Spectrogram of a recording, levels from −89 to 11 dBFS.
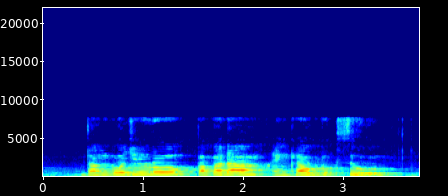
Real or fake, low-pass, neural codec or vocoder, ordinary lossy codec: fake; none; codec, 16 kHz, 8 kbps, FreqCodec, smaller model; none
